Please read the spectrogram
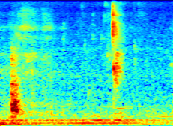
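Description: Near silence with faint eating sounds: a soft click about a quarter second in and a sharper, brighter click about a second and a half in.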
